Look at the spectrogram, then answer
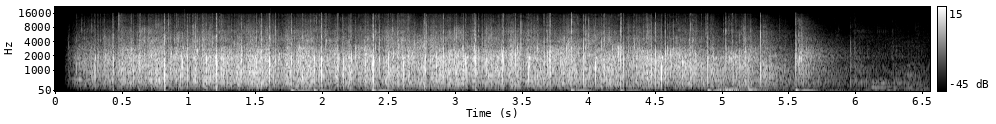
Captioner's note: audience Applauding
